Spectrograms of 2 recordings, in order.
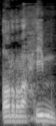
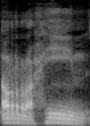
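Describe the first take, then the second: First: The vowel in the last syllable is cut short. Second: The vowel in the last syllable is held long. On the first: It means the uterus. The speaker calls it wrong. "si vous faites pas la prolongation du I" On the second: It means the merciful one. The speaker calls it right. "quand on dit Ar-Rahim, c'est le miséricordieux"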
